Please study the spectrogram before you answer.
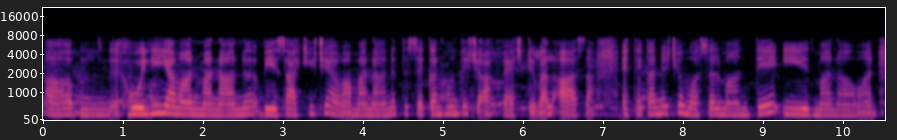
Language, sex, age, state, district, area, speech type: Kashmiri, female, 18-30, Jammu and Kashmir, Baramulla, rural, spontaneous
